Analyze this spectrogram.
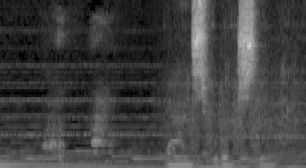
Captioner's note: Hannah chuckles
